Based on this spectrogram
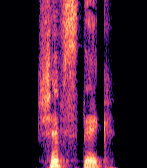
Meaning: deck, deck of a ship
- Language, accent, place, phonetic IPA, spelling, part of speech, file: German, Germany, Berlin, [ˈʃɪfsˌdɛk], Schiffsdeck, noun, De-Schiffsdeck.ogg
